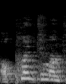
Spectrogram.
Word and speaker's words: appointment: appointment은요, T 발음을 잘 안 해요. 그래서 appointment 이러지 않고요. appointment. 미국에서는 이렇게 T가 두 개 들어가는 거 있죠? 같이 붙던 떨어져 있던 T가 두 개 있으면요. 그 T 발음을 안 하는 경우가 되게 많아요.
